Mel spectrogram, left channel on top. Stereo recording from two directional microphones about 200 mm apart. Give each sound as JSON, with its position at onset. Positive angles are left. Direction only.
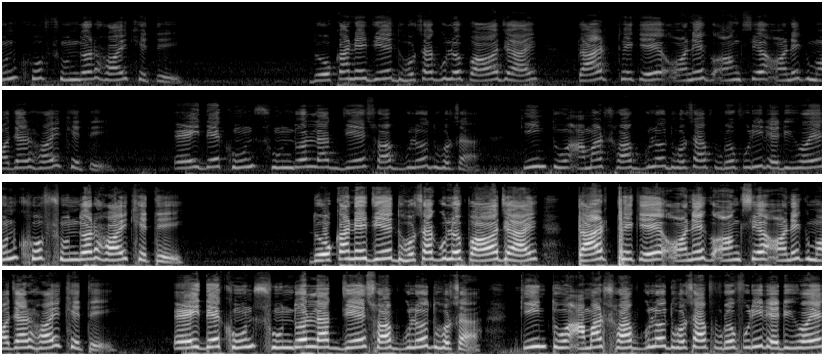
{"t": 0.0, "sound": "speech", "side_deg": -50}
{"t": 3.1, "sound": "speech", "side_deg": -50}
